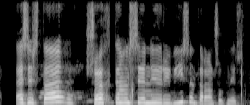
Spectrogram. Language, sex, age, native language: Icelandic, female, 50-59, Icelandic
